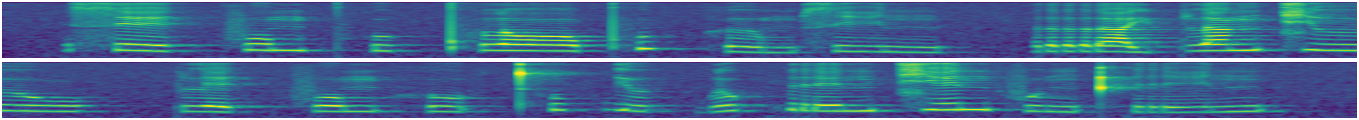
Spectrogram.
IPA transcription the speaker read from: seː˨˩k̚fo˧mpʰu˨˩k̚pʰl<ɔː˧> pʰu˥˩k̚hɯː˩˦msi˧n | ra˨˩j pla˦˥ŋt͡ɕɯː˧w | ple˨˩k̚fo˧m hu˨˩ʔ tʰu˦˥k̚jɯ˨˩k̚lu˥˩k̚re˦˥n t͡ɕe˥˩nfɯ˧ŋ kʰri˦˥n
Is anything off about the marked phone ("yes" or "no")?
no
